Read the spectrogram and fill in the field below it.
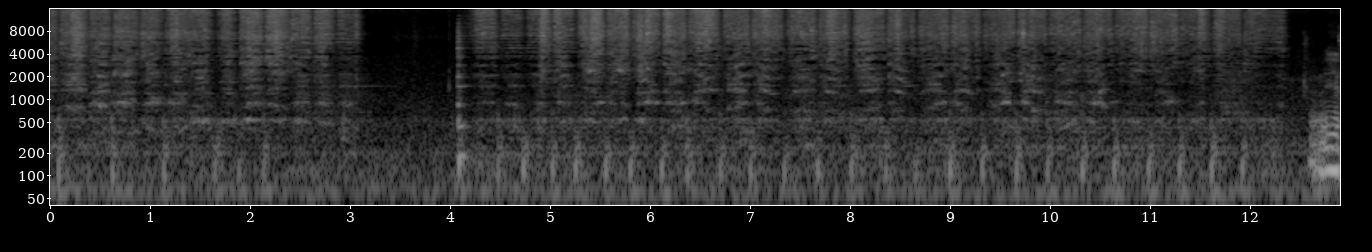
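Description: An IKEA Chinese cleaver is sharpened on a whetstone, a close, rhythmic scraping of repeated strokes with a brief pause partway through, then the strokes resume.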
